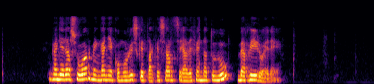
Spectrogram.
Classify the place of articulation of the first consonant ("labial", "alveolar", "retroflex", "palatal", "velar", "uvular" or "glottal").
velar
